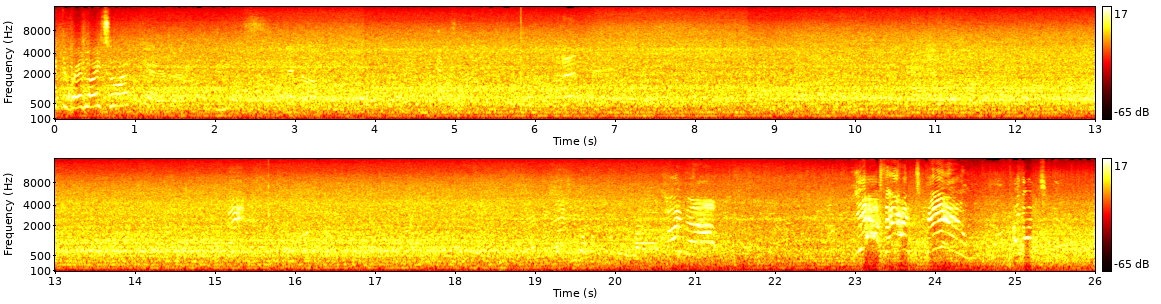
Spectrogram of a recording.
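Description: Steady rushing background noise with indistinct voices over it. A few louder voices call out near the end.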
